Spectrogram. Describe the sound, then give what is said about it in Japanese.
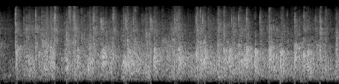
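Sustained audience applause at a live talk session: dense, steady clapping from many hands runs evenly through the whole stretch at a fairly loud level, with no speech over it. “拍手”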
